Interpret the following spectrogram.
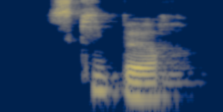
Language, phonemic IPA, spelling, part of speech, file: French, /ski.pœʁ/, skipper, noun / verb, LL-Q150 (fra)-skipper.wav
- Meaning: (noun) skipper; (verb) to skipper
